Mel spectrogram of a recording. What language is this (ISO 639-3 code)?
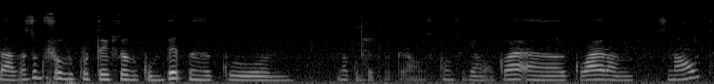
ron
